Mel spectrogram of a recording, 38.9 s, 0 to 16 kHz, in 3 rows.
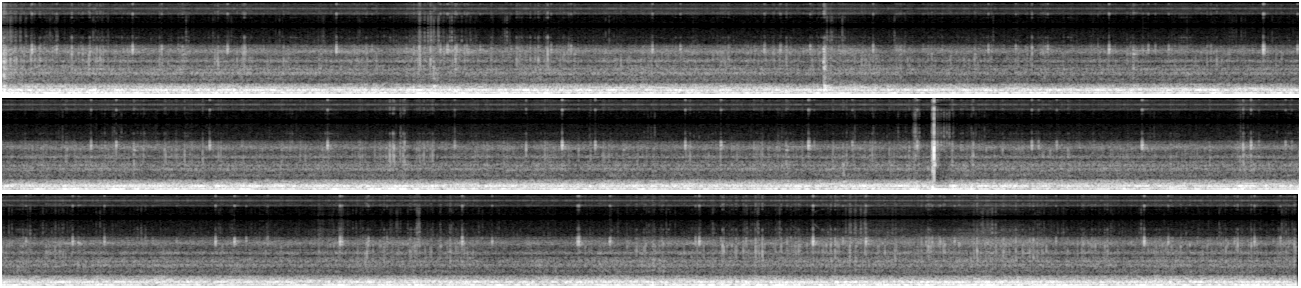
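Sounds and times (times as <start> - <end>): bike rattles: 0.0 - 9.2, 32.1 - 38.9
tyres rumbling on trail: 0.0 - 38.9
wind on microphone: 0.0 - 38.9.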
